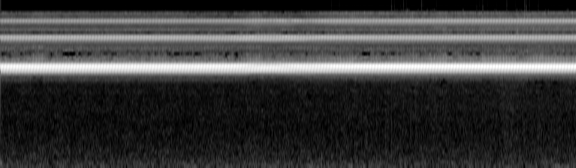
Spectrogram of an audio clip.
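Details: Coconut crickets give a sustained, shrill, evenly pulsed trill at a constant pitch, steady from start to end, with scattered faint low noises beneath.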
